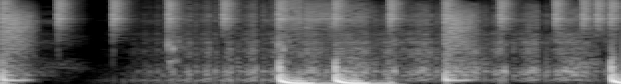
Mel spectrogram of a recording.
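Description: Electronic beat played by the iZotope BreakTweaker drum machine: deep kicks that drop in pitch, mixed with short, sharp hits in a glitchy pattern.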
